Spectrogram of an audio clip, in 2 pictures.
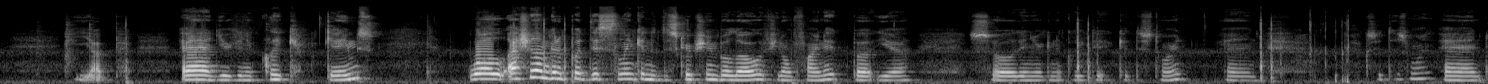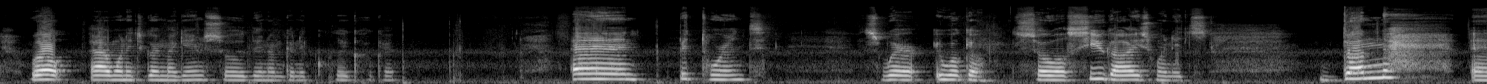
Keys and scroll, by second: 13.3 super+w, 21.6 alt+Left.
